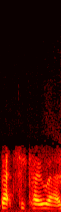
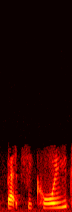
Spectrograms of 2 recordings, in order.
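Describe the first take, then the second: First: The last word is two syllables, like 'co-ed'. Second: The last word is one syllable, like 'coyd'. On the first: The speaker calls it wrong. "And I've been saying" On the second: The speaker calls it right. "my friend told me how to pronounce this because I was pronouncing it wrong"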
